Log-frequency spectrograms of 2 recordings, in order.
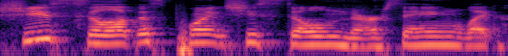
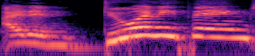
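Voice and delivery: mock, very high, very loud, pissed-off outburst; 11 semitones higher, 6 dB louder than usual. Retelling a story, voicing a woman who insists she did nothing, acting out a pissed-off woman. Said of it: "so she is pissed".

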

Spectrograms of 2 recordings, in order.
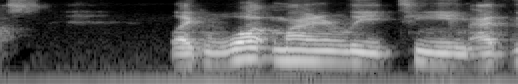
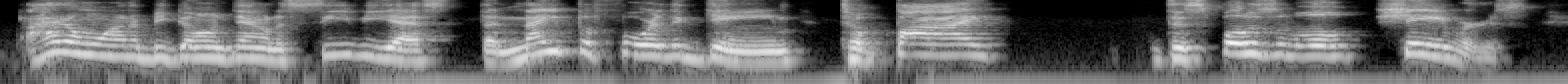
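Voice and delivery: play-acted, high screaming at the top of the lungs; 7 semitones higher, 6 dB louder than usual. Retelling what a man screamed while no one else in the room laughed, imitating his top-of-the-lungs scream. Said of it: "screaming top of his lungs".

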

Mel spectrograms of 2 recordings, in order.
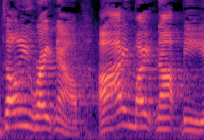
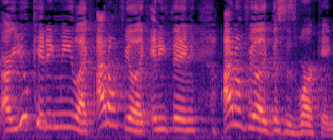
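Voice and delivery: plain

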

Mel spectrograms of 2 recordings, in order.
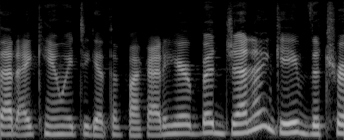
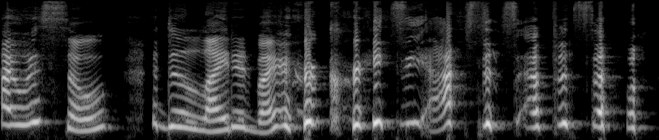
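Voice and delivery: very high, loud cackling through the words; 9 semitones higher, 8 dB louder than usual. Talking about a cast member from this episode, cackling laugh while talking. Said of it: "I sound like a cackling hag".

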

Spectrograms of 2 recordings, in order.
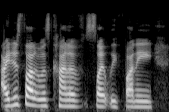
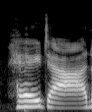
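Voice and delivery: play-acted, corny, hammed-up, badly acted, cheesy delivery; 3 semitones lower than usual. Mocking how the dad greets his son: imitating a cheesy greeting. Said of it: "he says it so cheesy".

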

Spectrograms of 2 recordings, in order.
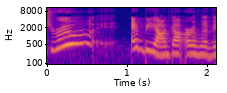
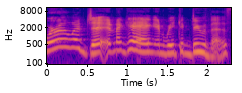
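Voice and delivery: usual speaking voice

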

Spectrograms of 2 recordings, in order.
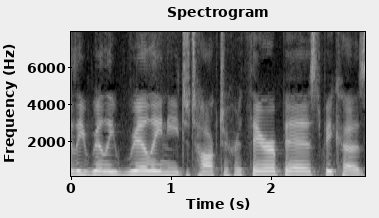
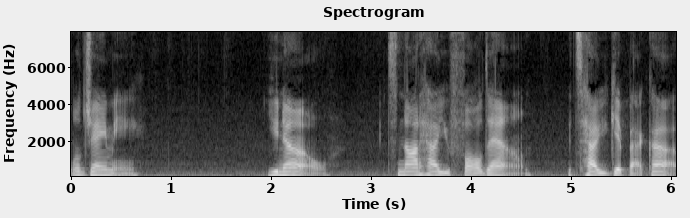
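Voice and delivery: put-on smug, self-satisfied, pleased-with-herself tone. Speaker retells a woman's reply to him, as a mock-smug retort. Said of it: "she very smugly said to me".

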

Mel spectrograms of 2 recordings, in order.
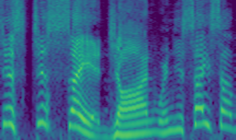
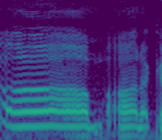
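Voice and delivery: very soft, hushed, creaky "oh" with stretched vowel; 4 semitones higher, 14 dB quieter than usual. Doing the impression again: Bill Clinton voice. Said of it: "Bill Clinton?".

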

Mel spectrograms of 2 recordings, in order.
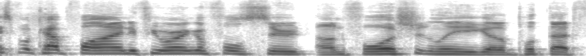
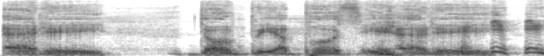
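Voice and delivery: put-on monster voice, higher pitch; 7 semitones higher than usual. Imitating Tom Hardy's Venom egging Eddie on: Tom Hardy's Venom voice. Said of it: "Tom Hardy's Venom being like".

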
